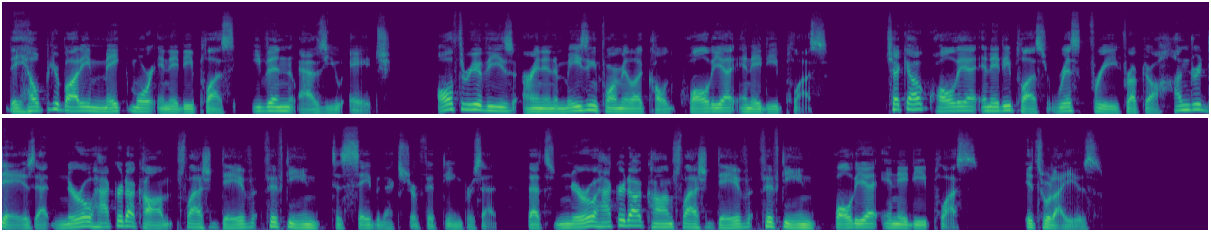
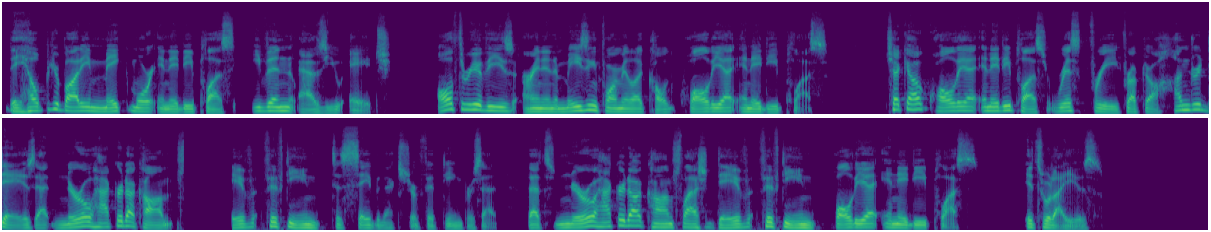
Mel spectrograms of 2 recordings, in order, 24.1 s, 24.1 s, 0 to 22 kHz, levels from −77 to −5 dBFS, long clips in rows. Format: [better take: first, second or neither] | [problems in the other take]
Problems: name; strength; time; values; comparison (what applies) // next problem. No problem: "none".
first | audio cutting out; at 14 s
